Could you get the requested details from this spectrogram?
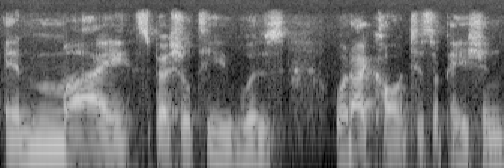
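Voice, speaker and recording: Noticeable background noise sits under the recording. A man talks at a fairly low pitch that varies in an ordinary way. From US Northeast, Maine. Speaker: film director and hardcore musician. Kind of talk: casual interview.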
